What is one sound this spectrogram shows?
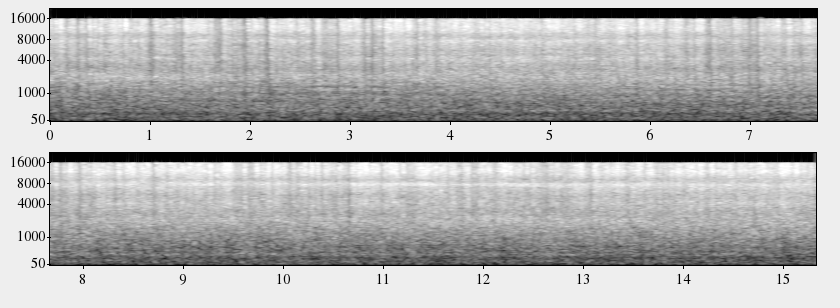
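Strings of firecrackers crackle and bang without pause, loud and close.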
